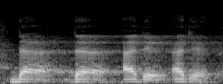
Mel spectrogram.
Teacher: Kalau dal bisa langsung kita sempurna menempel.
